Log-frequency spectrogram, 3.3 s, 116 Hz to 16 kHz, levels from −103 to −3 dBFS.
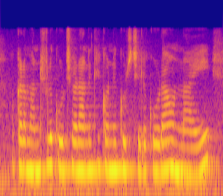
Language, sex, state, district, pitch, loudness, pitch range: Telugu, female, Telangana, Komaram Bheem, 225 Hz, -13 LUFS, 220-235 Hz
